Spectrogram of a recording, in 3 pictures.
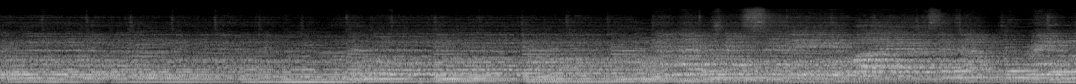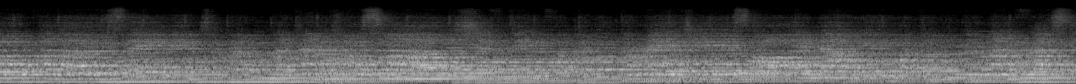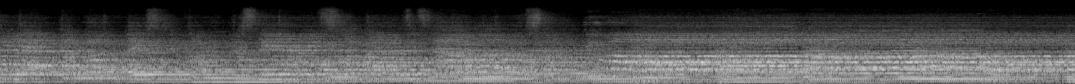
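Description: Large mixed choir singing in full, layered harmony, with low notes held for a few seconds at a time under moving upper parts. The sound swells louder near the end.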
